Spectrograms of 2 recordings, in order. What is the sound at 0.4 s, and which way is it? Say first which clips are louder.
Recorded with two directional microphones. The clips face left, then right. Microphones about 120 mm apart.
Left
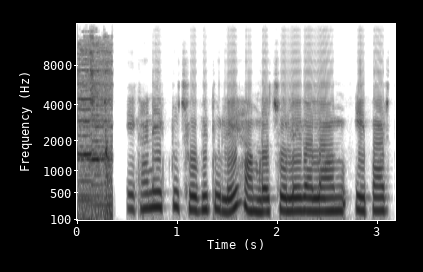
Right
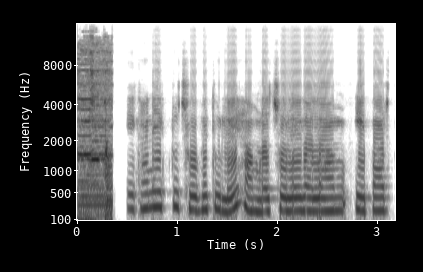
Speech: left 9 dB; 55° left (ahead or behind).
